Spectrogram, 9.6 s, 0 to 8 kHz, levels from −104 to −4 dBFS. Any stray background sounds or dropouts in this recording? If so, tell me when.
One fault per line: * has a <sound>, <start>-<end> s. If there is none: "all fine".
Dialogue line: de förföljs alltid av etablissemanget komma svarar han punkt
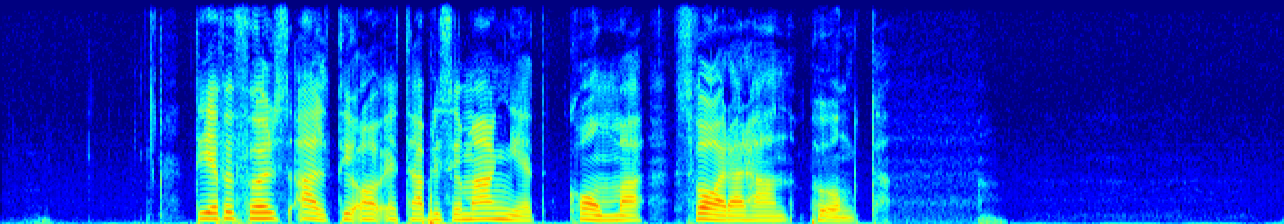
all fine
